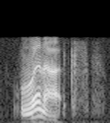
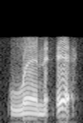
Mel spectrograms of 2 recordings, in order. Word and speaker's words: Linux: It's Linux, pronounced Linux. Rhymes with Kinix or Cynix.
